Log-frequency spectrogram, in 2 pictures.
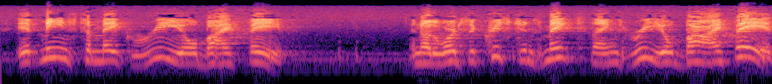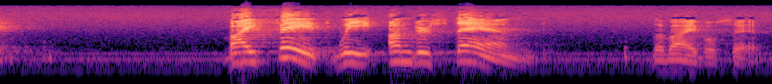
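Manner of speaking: normal talking voice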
